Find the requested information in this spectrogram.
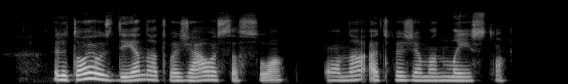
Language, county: Lithuanian, Kaunas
